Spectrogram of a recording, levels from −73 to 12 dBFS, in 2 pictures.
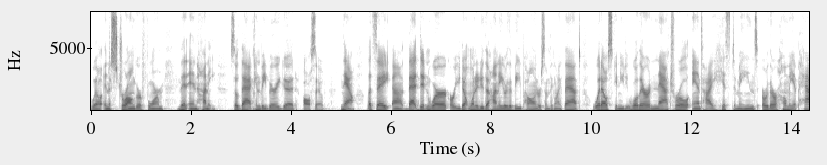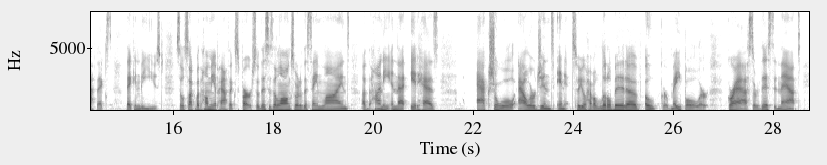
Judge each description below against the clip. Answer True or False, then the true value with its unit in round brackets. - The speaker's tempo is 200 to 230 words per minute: True (205 wpm)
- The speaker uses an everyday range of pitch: True (3.2 semitones)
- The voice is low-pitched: False (145 Hz)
